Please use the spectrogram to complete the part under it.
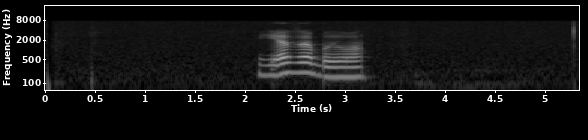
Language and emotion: Russian, neutral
